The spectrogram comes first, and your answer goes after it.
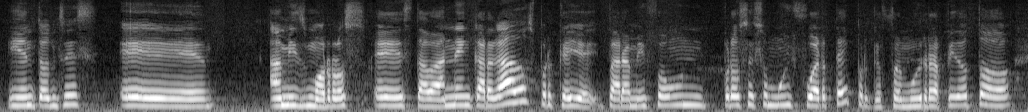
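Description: High-voiced Mexican woman telling stories. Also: normal speed. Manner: animated storyteller who acts out quoted voices. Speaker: co-host of a live online talk show. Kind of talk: casual chat, ghost stories.

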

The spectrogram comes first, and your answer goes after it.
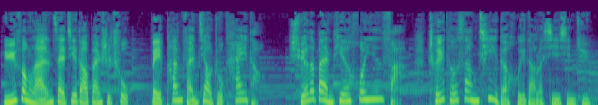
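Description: A woman narrating an audiobook drama with steady storytelling. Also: mid-range voice, moderate pace, soft background music.

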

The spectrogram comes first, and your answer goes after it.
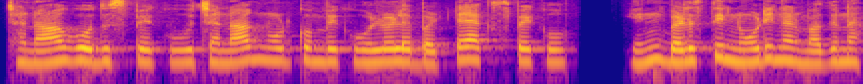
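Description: Very high-pitched, fast-talking young mother in a cartoon, as a woman voices her. She is doting and fussy, and she chatters on about her new baby. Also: level tone. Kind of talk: animated cartoon voice acting.

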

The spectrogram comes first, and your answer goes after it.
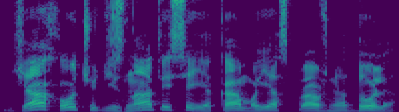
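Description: A man's voice: mid-range voice, lively intonation, moderate pace, close to an everyday voice. A man voicing an earnest, determined young fisherman hero.

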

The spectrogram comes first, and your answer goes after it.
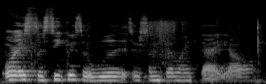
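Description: A woman's voice: fairly low pitch, little pitch movement, brisk, gravelly, mellow. Chatty woman reading tarot, echoey room. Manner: chatty, swears freely, many fillers. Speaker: tarot reader. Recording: echoey room, faint noise.

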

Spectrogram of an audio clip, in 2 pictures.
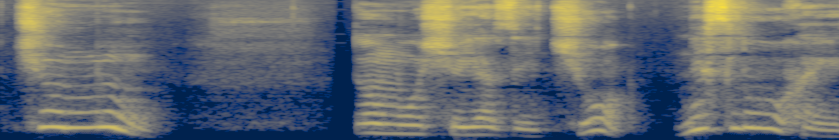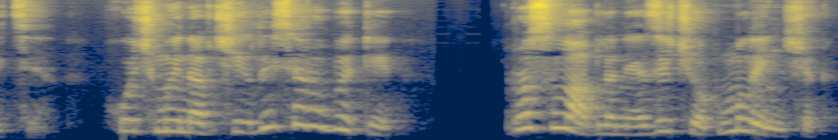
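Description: A woman speech therapist giving a gentle, sing-song speech lesson to young children, using fond little words for them. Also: high voice.

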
